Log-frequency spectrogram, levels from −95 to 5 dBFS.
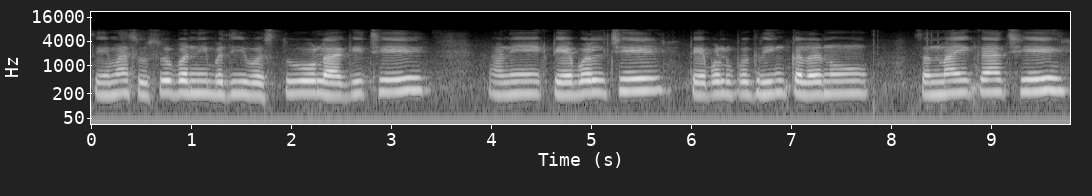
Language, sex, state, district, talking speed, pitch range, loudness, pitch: Gujarati, female, Gujarat, Gandhinagar, 100 wpm, 200-225 Hz, -17 LUFS, 210 Hz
